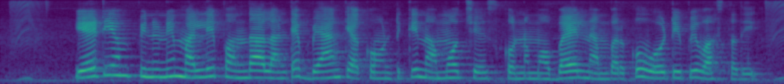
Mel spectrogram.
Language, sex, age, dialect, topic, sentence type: Telugu, female, 31-35, Central/Coastal, banking, statement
